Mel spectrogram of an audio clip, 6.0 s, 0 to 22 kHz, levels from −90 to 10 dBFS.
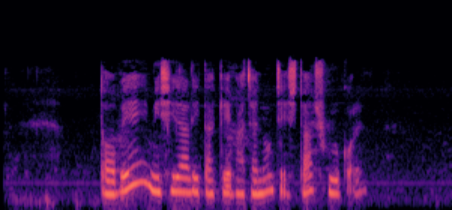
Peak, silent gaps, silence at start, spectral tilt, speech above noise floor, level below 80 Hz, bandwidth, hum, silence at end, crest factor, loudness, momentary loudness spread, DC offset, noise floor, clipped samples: -10 dBFS; none; 1.35 s; -3.5 dB/octave; 39 dB; -66 dBFS; 8.2 kHz; none; 1.15 s; 18 dB; -25 LUFS; 9 LU; under 0.1%; -64 dBFS; under 0.1%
